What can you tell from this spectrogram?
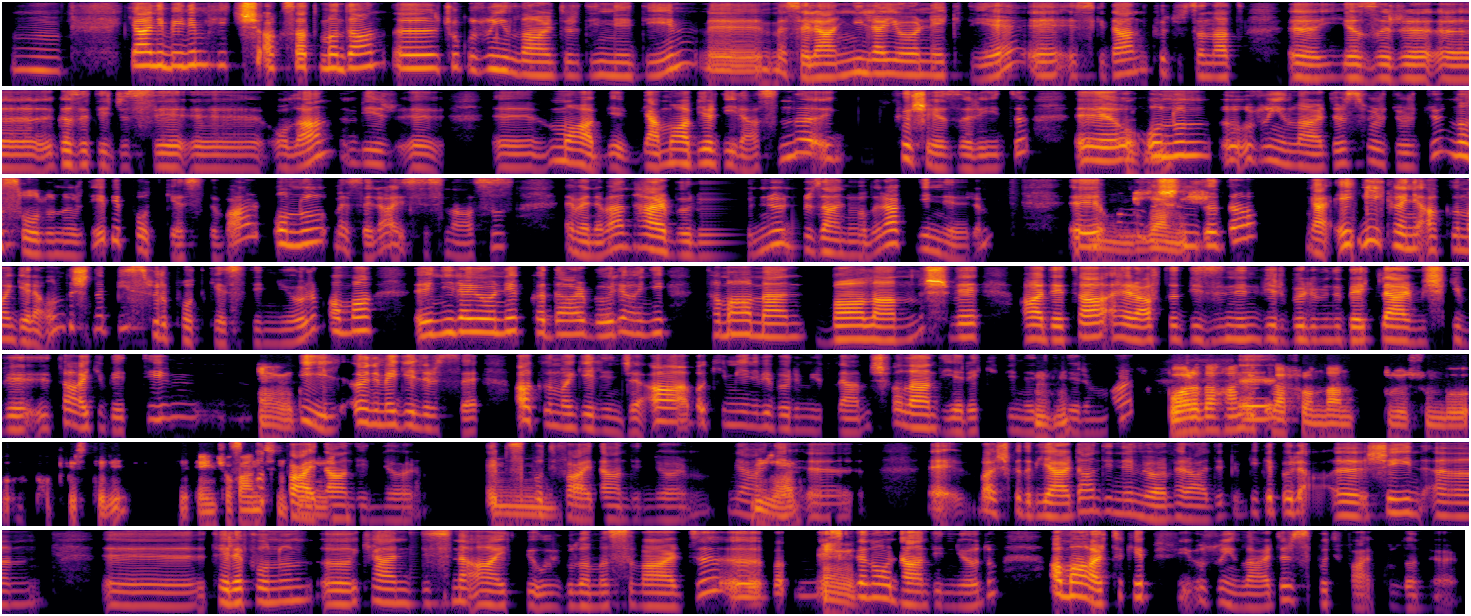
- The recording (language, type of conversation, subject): Turkish, podcast, Yürüyüş yapmak ya da doğada vakit geçirmek sana nasıl iyi geliyor?
- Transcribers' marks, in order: tapping; distorted speech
